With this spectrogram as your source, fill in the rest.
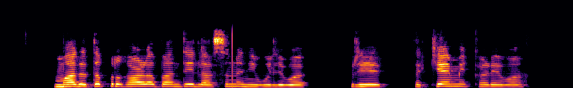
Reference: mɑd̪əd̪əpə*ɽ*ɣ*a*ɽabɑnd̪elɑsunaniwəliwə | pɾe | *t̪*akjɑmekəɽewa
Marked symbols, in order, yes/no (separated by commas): no, no, yes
